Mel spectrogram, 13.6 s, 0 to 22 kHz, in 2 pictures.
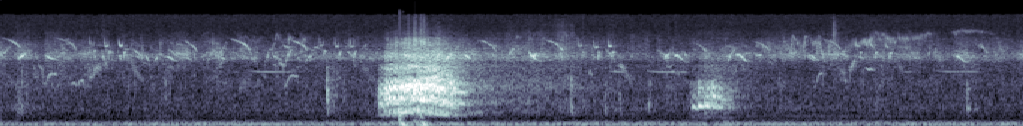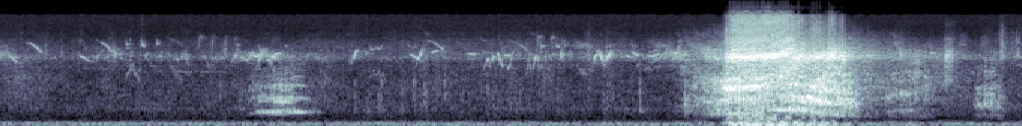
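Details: Elephants at Tembe Elephant Park give two loud, brassy trumpeting blasts of excitement at 12:45 PM SAST on 3 October 2025, over a steady chorus of birds and insects.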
